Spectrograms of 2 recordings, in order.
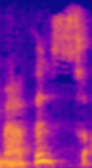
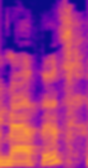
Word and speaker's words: Mathis: Mathis, author Susan G. Mathis. Twitter is at Susan G. Mathis. Just find me at Susan G. Mathis. – And your last name is spelled M-A-T-H-I-S.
